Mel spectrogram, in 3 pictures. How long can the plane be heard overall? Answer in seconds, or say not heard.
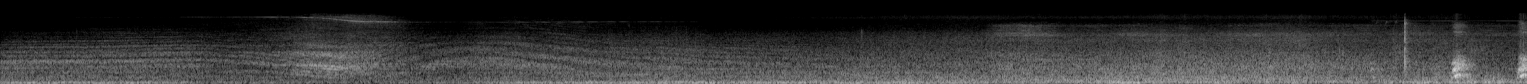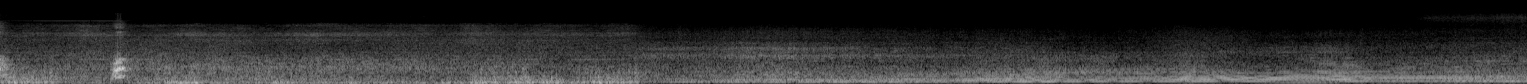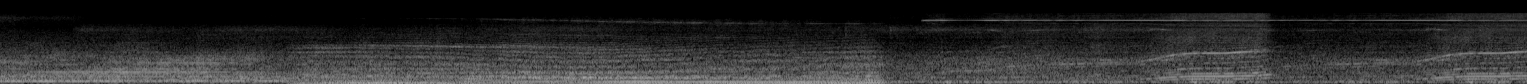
46 s.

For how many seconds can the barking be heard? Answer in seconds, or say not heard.
3 s.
